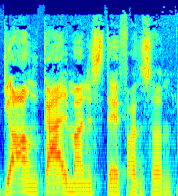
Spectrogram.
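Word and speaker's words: Jón Kalman Stefánsson: Y ya saben, la trilogía del muchacho de John Kalman Stefansson.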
